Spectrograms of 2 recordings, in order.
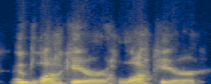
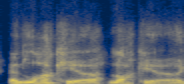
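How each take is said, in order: First: It is said in the speaker's usual accent. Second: It is said in a put-on British accent. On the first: The speaker calls it wrong. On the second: The speaker calls it right.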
